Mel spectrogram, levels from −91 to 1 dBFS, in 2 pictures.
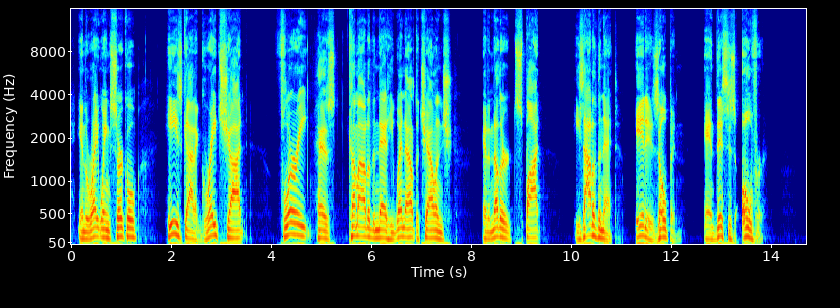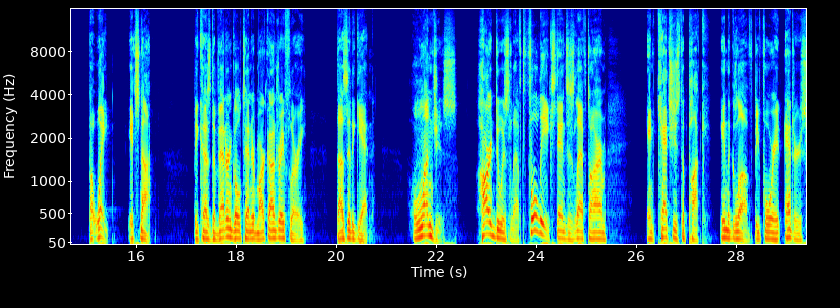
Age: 50-69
